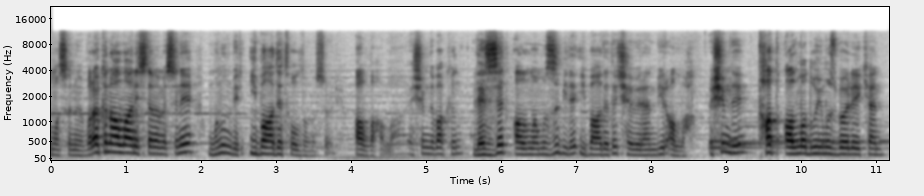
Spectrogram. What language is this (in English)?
Turkish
